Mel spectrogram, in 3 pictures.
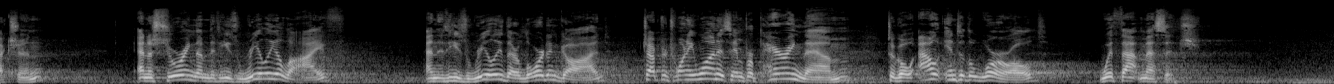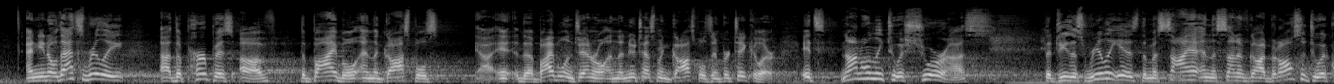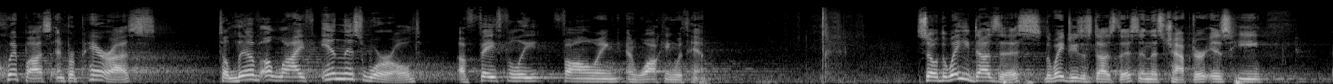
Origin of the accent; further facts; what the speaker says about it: Boston, Massachusetts, United States; I'm from Boston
